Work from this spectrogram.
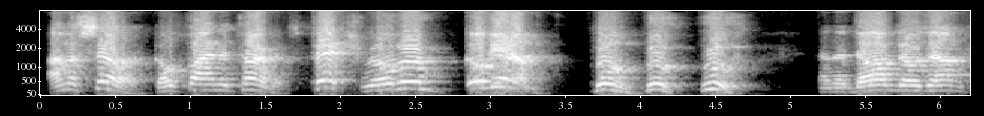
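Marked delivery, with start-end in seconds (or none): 0.1-3.4 rising, louder call to a dog. Acted. Coach voicing himself sending the tool, rising calls. 3.7-4.7 mock bark. Imitating a dog.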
